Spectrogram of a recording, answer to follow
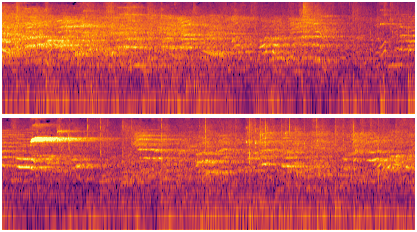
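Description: Children's voices calling and shouting during a dodgeball game in a sports hall, with a ball bouncing and smacking on the floor. A short, high whistle blast, the loudest sound, comes about halfway through.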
